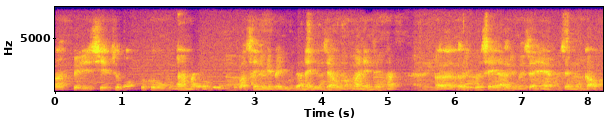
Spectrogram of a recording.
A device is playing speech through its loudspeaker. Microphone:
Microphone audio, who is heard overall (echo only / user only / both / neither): both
